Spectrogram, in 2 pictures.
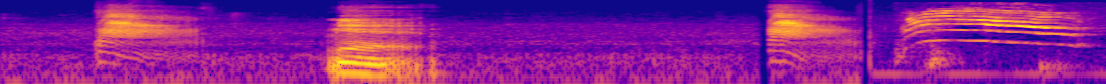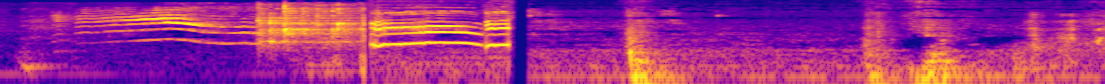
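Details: Domestic cat in a funny cat compilation giving a run of drawn-out, arched meows that rise then fall, several in close succession mid-clip, with human speech, laughter and sharp knocks around them.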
